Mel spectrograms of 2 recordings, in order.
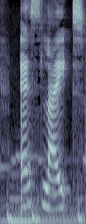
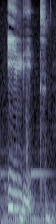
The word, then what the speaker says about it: Eslite: been pronouncing it as sight all this time no it's actually Elite the S is silent I actually went there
